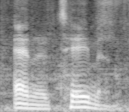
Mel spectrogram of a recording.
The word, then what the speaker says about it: entertainment: lihat ada yang namanya primary stress atau the main stress in the words on the third syllable in entertainment. Jadi primary stresnya itu ada di silabel ketiga ya. Nah, sementara secondary stressnya itu ada pada yang di awal tuh, entertainment.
